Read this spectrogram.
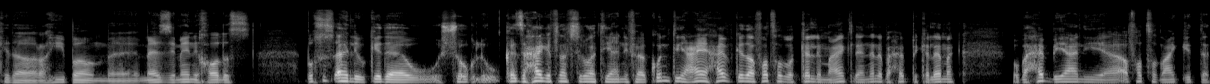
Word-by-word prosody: كده 95 Hz, -4 st, -3 dB
رهيبة 100 Hz, +3 st, -3 dB
م 85 Hz, -1 st, -11 dB, 0.4 s
مأ 100 Hz, +1 st, +1 dB
زماني 105 Hz, +2 st, -2 dB
خالص 105 Hz, 0 st, -2 dB, 0.6 s
بخصوص 165 Hz, +5 st, -1 dB
أهلي 145 Hz, -3 st, +7 dB
وكده 115 Hz, -2 st, +4 dB
والشغل 105 Hz, -1 st, 0 dB
وكذا 140 Hz, -2 st, +1 dB
حاجة 155 Hz, -2 st, +6 dB
في 145 Hz, 0 st, -3 dB
نفس 135 Hz, -1 st, +1 dB
الوقت 130 Hz, 0 st, 0 dB
يعني، 120 Hz, -1 st, -1 dB
فكنت 155 Hz, +9 st, -2 dB
عا 150 Hz, +2 st, +5 dB
حابب 160 Hz, +2 st, +1 dB
كده 145 Hz, 0 st, +3 dB
أفضفض 140 Hz, +1 st, 0 dB
وأتكلم 115 Hz, +1 st, -2 dB
معاك 130 Hz, +6 st, -2 dB
لأن 110 Hz, +2 st, -4 dB
أنا 125 Hz, -1 st, -3 dB
باحب 130 Hz, +2 st, -5 dB
كلامك، 120 Hz, 0 st, -3 dB, 0.5 s
وباحب 150 Hz, -6 st, -1 dB
يعني 120 Hz, -4 st, -2 dB
آآ 105 Hz, +1 st, -2 dB
أفضفض 125 Hz, -5 st, -7 dB
معاك 110 Hz, +1 st, -4 dB
جدًا. 110 Hz, -, -10 dB
120 Hz, 165 wpm, -23 LUFS, 105-135 Hz, 0.6 s, أهلي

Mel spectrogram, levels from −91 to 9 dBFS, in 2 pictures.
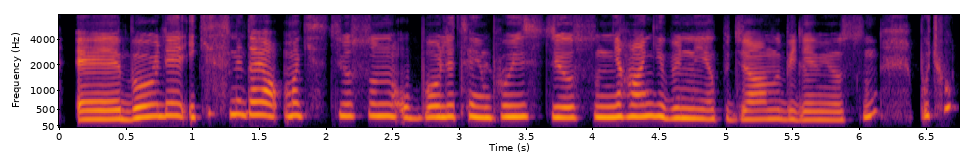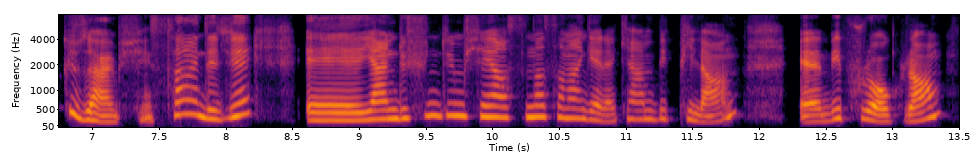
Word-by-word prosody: eee, 230 Hz, +1 st, +4 dB
böyle, 305 Hz, +4 st, +4 dB
ikisini 355 Hz, +4 st, -3 dB
de -, -, +2 dB
yapmak 320 Hz, -1 st, +1 dB
istiyorsun, 315 Hz, 0 st, -2 dB
o, 260 Hz, -2 st, -3 dB
böyle, 290 Hz, +1 st, +3 dB
tempoyu 295 Hz, 0 st, +3 dB
istiyorsun, 285 Hz, -1 st, 0 dB
ya, 295 Hz, -, +4 dB
hangi 300 Hz, -1 st, +4 dB
birini 260 Hz, -1 st, +3 dB
yapacağını 230 Hz, 0 st, -4 dB
bilemiyorsun. 220 Hz, -, -4 dB, 0.3 s
Bu 320 Hz, -, 0 dB
çok -, -, -7 dB
güzel 210 Hz, -, +2 dB
bir -, -, -16 dB
şey. 270 Hz, +4 st, -9 dB
Sadece, 315 Hz, -, -1 dB, 0.4 s
eee, 205 Hz, -, +2 dB, 0.4 s
yani 235 Hz, +2 st, +3 dB
düşündüğüm 320 Hz, +5 st, -2 dB
şey 295 Hz, -1 st, +1 dB
aslında 285 Hz, +1 st, 0 dB
sana 270 Hz, -3 st, -3 dB
gereken 225 Hz, +2 st, -6 dB
bir 240 Hz, -, -8 dB
plan, 215 Hz, -, -5 dB, 0.5 s
eee, 165 Hz, +2 st, +3 dB
bir 250 Hz, -, 0 dB
program, 220 Hz, -, +1 dB
275 Hz, 145 wpm, -22 LUFS, 230-305 Hz, 0.5 s, eee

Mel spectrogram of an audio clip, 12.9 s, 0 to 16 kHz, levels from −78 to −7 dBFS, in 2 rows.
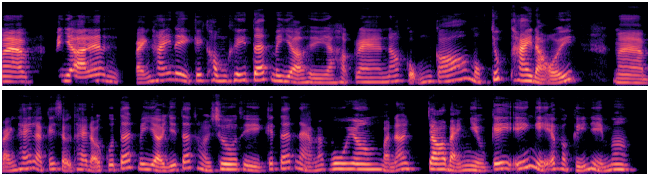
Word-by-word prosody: Mà 215 Hz, -1 st, +8 dB
bây 225 Hz, +4 st, -9 dB
giờ 235 Hz, -, +5 dB
ha, 240 Hz, +6 st, +6 dB, 0.3 s
bạn 170 Hz, +5 st, +1 dB
thấy 265 Hz, +4 st, 0 dB
đi, 270 Hz, -5 st, +1 dB
cái 255 Hz, +2 st, -3 dB
không 240 Hz, -1 st, -4 dB
khí 265 Hz, +2 st, -1 dB
Tết 275 Hz, 0 st, +3 dB
bây 240 Hz, -2 st, -1 dB
giờ 180 Hz, -6 st, +2 dB
hì 175 Hz, -2 st, -4 dB
thật -, -, -6 dB
ra 195 Hz, -1 st, +1 dB
nó 225 Hz, +4 st, -6 dB
cũng 215 Hz, +1 st, -6 dB
có 260 Hz, +11 st, -1 dB
một -, -, -4 dB
chút 320 Hz, +2 st, 0 dB
thay 245 Hz, -2 st, +7 dB
đổi, 220 Hz, -, +1 dB, 0.4 s
mà 170 Hz, -2 st, +1 dB
bạn 175 Hz, +4 st, -4 dB
thấy 245 Hz, +3 st, -2 dB
là -, -, 0 dB
cái 235 Hz, -, -5 dB
sự -, -, -3 dB
thay 215 Hz, -2 st, -3 dB
đổi -, -, 0 dB
của 210 Hz, +3 st, -4 dB
Tết 270 Hz, +6 st, -2 dB
bây 230 Hz, -1 st, -1 dB
giờ 160 Hz, -, +4 dB
với 200 Hz, +2 st, -2 dB
Tết 275 Hz, +1 st, -2 dB
hồi 180 Hz, -8 st, -4 dB
xưa 220 Hz, +4 st, +3 dB
thì 175 Hz, -6 st, -3 dB
cái 235 Hz, -, -4 dB
Tết 270 Hz, +2 st, -2 dB
nào 185 Hz, -9 st, -3 dB
nó 205 Hz, -, -6 dB
vui 240 Hz, +2 st, +2 dB
hơn, 225 Hz, -1 st, +3 dB
và 165 Hz, -, -3 dB
nó 185 Hz, +7 st, 0 dB, 0.2 s
cho 230 Hz, -1 st, +6 dB
bạn 190 Hz, -1 st, 0 dB
nhiều 170 Hz, -5 st, -2 dB
cái 245 Hz, +1 st, +3 dB
ý 260 Hz, +8 st, 0 dB
nghĩa 345 Hz, -, 0 dB
và 225 Hz, -3 st, -5 dB
kỷ 175 Hz, +1 st, -3 dB
niệm 210 Hz, -8 st, -2 dB
hơn? 220 Hz, -2 st, -1 dB
225 Hz, 270 wpm, -25 LUFS, 195-250 Hz, 0.4 s, Mà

